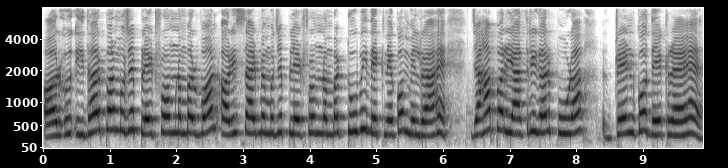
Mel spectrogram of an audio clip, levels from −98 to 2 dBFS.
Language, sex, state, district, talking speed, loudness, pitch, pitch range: Hindi, female, Uttar Pradesh, Jyotiba Phule Nagar, 190 wpm, -13 LUFS, 340 Hz, 320-370 Hz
